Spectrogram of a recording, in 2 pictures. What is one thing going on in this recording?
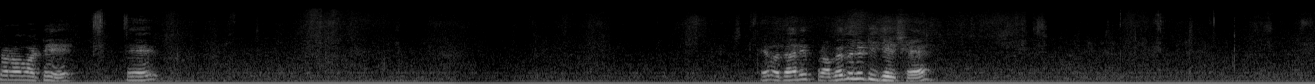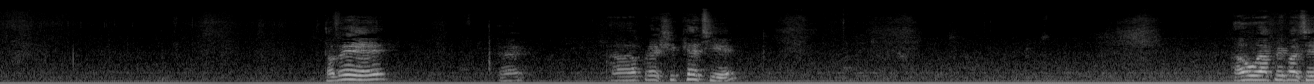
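An elderly man speaks calmly in short phrases through a microphone.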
